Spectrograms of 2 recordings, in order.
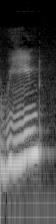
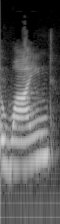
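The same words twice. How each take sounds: First: The vowel is a long E sound. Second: The vowel is a long I sound. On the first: "or wind" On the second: "You don't say wind"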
